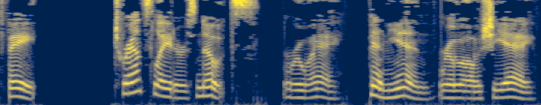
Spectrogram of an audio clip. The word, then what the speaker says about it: 若邪: Pinyin, Ruoxie, pronounced as Ruoxi, but the author has made a note that we should refer to it as Rui.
